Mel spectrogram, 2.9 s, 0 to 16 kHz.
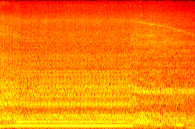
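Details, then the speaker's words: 7410 tractor diesel, new remanufactured turbocharger replacing one with almost 13,000 hours, briefly warmed up after start with puffs of black smoke: revving with a steady high turbo whistle over the engine note, dropping as revs fall; normal turbo whistle. "my ears have gotten to the point where I can't hear anything anymore but oh I can hear that turbo"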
